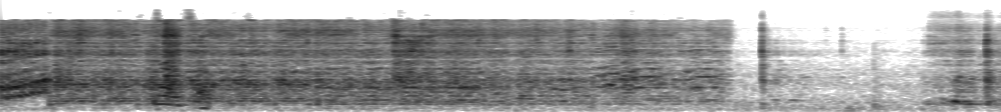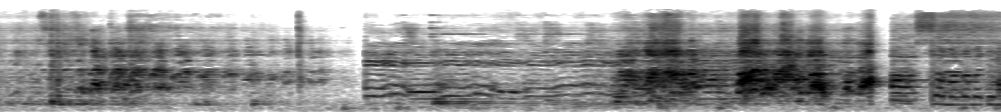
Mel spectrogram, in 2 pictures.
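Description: Music from video clips playing through a computer's speakers. It cuts out for about a second and a half near the middle, then changes twice as new clips begin, and is loudest near the end.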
